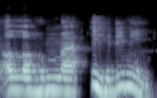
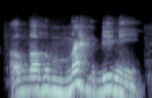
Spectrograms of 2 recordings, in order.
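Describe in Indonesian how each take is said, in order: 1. Vokal i dibunyikan sebelum 'hdini'. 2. Kata-katanya disambung tanpa vokal sebelum 'hdini'. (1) "Kita tak baca" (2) "Kalau baca wasal, baris tu tak bunyilah. Sebab kita baca sambung"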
